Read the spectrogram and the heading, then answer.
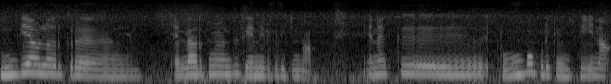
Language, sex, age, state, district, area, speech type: Tamil, female, 60+, Tamil Nadu, Sivaganga, rural, spontaneous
